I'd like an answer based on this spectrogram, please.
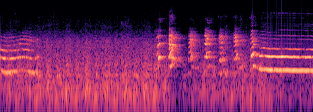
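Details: Upset female Husky puppy alone inside while a yard sale is set up outdoors: a short howl opens, a quiet stretch follows, then a burst of quick whimpering yips and a final long level howl.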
